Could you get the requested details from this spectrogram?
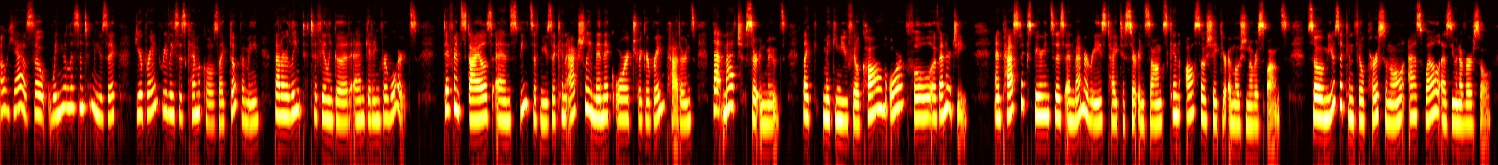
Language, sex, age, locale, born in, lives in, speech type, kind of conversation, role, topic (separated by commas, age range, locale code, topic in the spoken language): English, female, 30-34, en-US, United States, United States, read, expert-assistant, expert, How does music affect emotions and mood?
